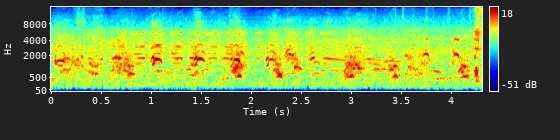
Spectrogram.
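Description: A dog barking and yipping repeatedly in short high-pitched barks, two or three a second, without pause.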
